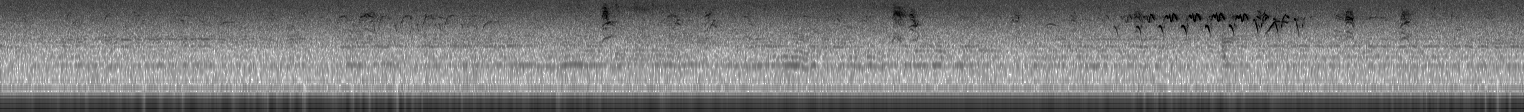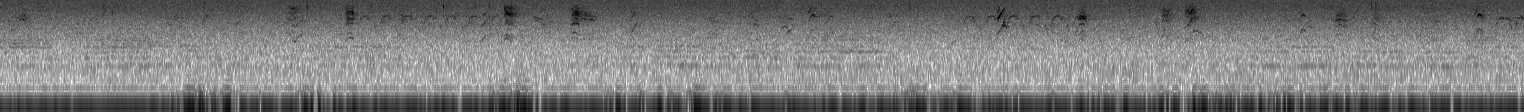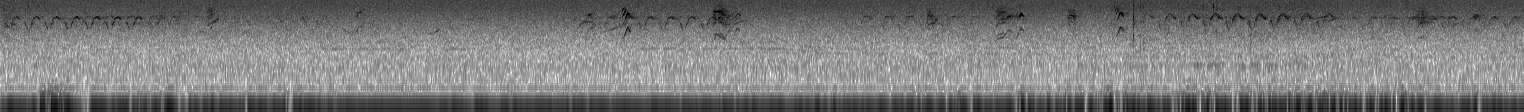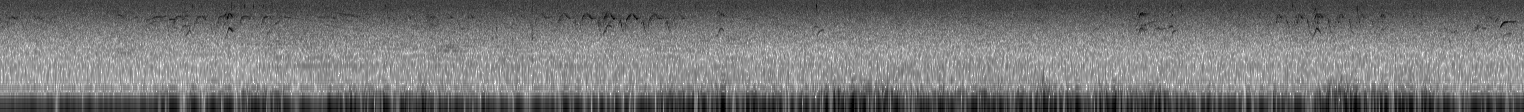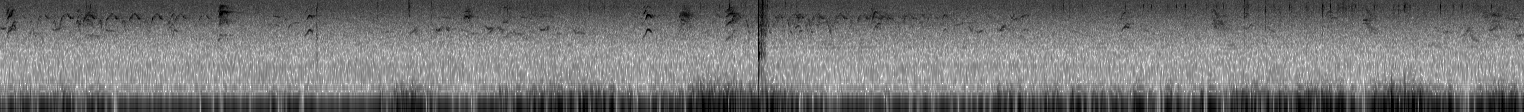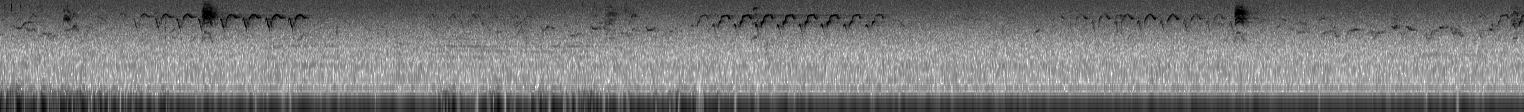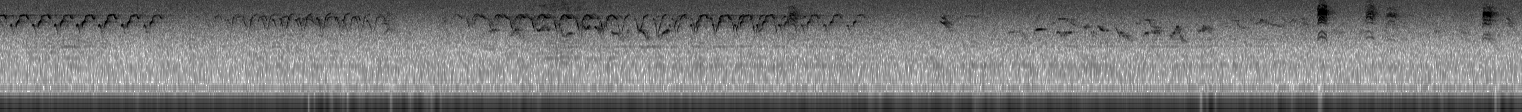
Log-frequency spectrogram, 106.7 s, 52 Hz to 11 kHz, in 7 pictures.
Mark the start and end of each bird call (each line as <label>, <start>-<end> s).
Hawaii Amakihi (Chlorodrepanis virens), 3.6-5.1 s
Hawaii Amakihi (Chlorodrepanis virens), 6.0-6.2 s
Hawaii Amakihi (Chlorodrepanis virens), 6.7-7.2 s
Hawaii Amakihi (Chlorodrepanis virens), 8.9-9.2 s
Hawaii Amakihi (Chlorodrepanis virens), 10.1-10.3 s
Hawaii Amakihi (Chlorodrepanis virens), 11.0-13.1 s
Hawaii Amakihi (Chlorodrepanis virens), 13.5-13.6 s
Hawaii Amakihi (Chlorodrepanis virens), 14.0-14.1 s
Hawaii Amakihi (Chlorodrepanis virens), 15.4-15.5 s
Hawaii Amakihi (Chlorodrepanis virens), 18.1-18.3 s
Hawaii Amakihi (Chlorodrepanis virens), 18.7-20.4 s
Hawaii Amakihi (Chlorodrepanis virens), 20.9-21.2 s
Hawaii Amakihi (Chlorodrepanis virens), 21.5-21.6 s
Hawaii Amakihi (Chlorodrepanis virens), 23.1-23.4 s
Hawaii Amakihi (Chlorodrepanis virens), 24.9-26.1 s
Hawaii Amakihi (Chlorodrepanis virens), 26.9-27.3 s
Hawaii Amakihi (Chlorodrepanis virens), 28.2-29.1 s
Hawaii Amakihi (Chlorodrepanis virens), 30.0-32.7 s
Hawaii Amakihi (Chlorodrepanis virens), 34.0-34.1 s
Hawaii Amakihi (Chlorodrepanis virens), 36.3-37.9 s
Hawaii Amakihi (Chlorodrepanis virens), 39.1-40.8 s
Hawaii Amakihi (Chlorodrepanis virens), 41.2-41.3 s
Hawaii Amakihi (Chlorodrepanis virens), 41.6-46.2 s
Hawaii Amakihi (Chlorodrepanis virens), 47.2-50.6 s
Hawaii Amakihi (Chlorodrepanis virens), 51.1-52.6 s
Hawaii Amakihi (Chlorodrepanis virens), 52.9-53.0 s
Hawaii Amakihi (Chlorodrepanis virens), 53.9-54.0 s
Hawaii Amakihi (Chlorodrepanis virens), 57.1-57.5 s
Hawaii Amakihi (Chlorodrepanis virens), 58.5-59.7 s
Hawaii Amakihi (Chlorodrepanis virens), 61.0-63.3 s
Hawaii Amakihi (Chlorodrepanis virens), 64.0-64.1 s
Red-billed Leiothrix (Leiothrix lutea), 64.8-66.9 s
Hawaii Amakihi (Chlorodrepanis virens), 65.6-65.7 s
Hawaii Amakihi (Chlorodrepanis virens), 67.4-67.5 s
Hawaii Amakihi (Chlorodrepanis virens), 67.8-67.9 s
Hawaii Amakihi (Chlorodrepanis virens), 68.2-70.5 s
Hawaii Amakihi (Chlorodrepanis virens), 72.2-72.3 s
Hawaii Amakihi (Chlorodrepanis virens), 73.1-73.2 s
Red-billed Leiothrix (Leiothrix lutea), 75.3-77.0 s
Hawaii Amakihi (Chlorodrepanis virens), 75.8-76.0 s
Hawaii Amakihi (Chlorodrepanis virens), 76.8-76.9 s
Hawaii Amakihi (Chlorodrepanis virens), 77.4-79.3 s
Hawaii Amakihi (Chlorodrepanis virens), 80.5-81.4 s
Red-billed Leiothrix (Leiothrix lutea), 81.6-83.0 s
Hawaii Amakihi (Chlorodrepanis virens), 82.2-82.6 s
Hawaii Amakihi (Chlorodrepanis virens), 83.1-85.1 s
Hawaii Amakihi (Chlorodrepanis virens), 86.8-88.7 s
Red-billed Leiothrix (Leiothrix lutea), 89.1-90.9 s
Hawaii Amakihi (Chlorodrepanis virens), 91.1-93.1 s
Hawaii Amakihi (Chlorodrepanis virens), 93.6-95.4 s
Hawaii Amakihi (Chlorodrepanis virens), 95.9-100.1 s
Red-billed Leiothrix (Leiothrix lutea), 96.3-98.2 s
Hawaii Amakihi (Chlorodrepanis virens), 100.9-101.0 s
Red-billed Leiothrix (Leiothrix lutea), 101.5-103.6 s
Hawaii Amakihi (Chlorodrepanis virens), 103.8-104.3 s
Hawaii Amakihi (Chlorodrepanis virens), 104.6-104.7 s
Hawaii Amakihi (Chlorodrepanis virens), 105.1-105.4 s
Hawaii Amakihi (Chlorodrepanis virens), 106.3-106.4 s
